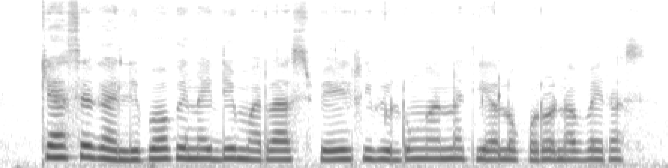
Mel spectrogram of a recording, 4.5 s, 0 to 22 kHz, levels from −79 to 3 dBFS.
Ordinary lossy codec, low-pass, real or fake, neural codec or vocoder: none; none; real; none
